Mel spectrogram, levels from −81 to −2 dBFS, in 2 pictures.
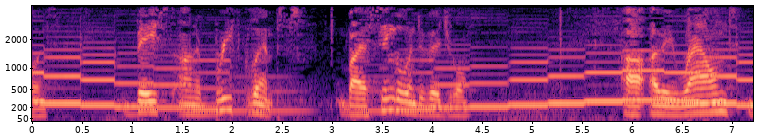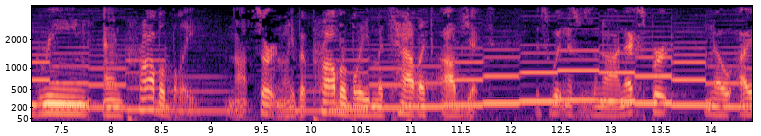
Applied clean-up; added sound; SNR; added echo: none; Wind instrument, woodwind instrument; 3 dB; none.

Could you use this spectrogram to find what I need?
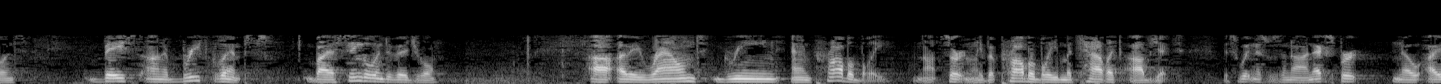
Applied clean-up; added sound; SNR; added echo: none; none; none; none.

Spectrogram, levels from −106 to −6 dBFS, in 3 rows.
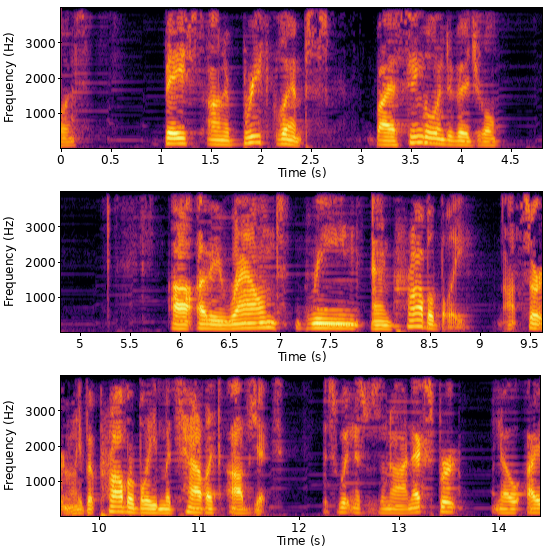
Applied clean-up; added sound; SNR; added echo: neural mask model DeepFilterNet 3.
